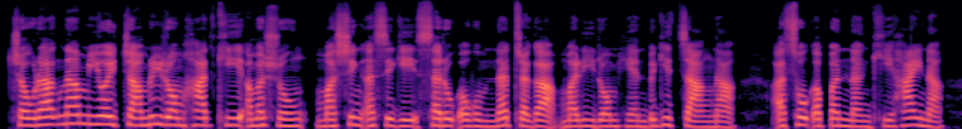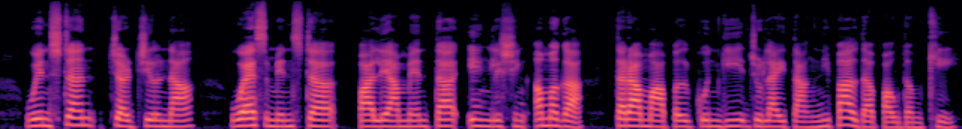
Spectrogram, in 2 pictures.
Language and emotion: Manipuri, neutral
